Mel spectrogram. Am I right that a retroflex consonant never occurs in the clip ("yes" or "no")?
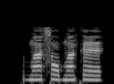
yes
